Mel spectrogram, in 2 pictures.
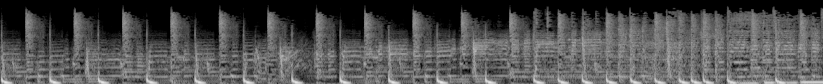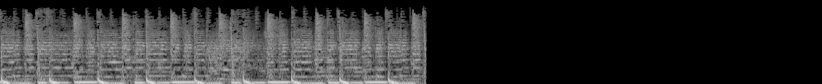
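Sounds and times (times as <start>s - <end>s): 
afro groove dub mix music: 0.0s - 12.5s.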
